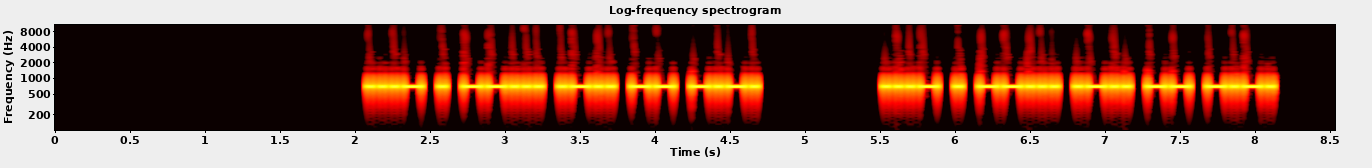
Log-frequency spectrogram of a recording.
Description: Morse code, heard as a keyed tone, about 30 wpm, 700 Hz. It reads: VE7LMC VE7LMC
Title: DXCC-100 Call Signs - 6 Characters - Repeated 3x - 30wpm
